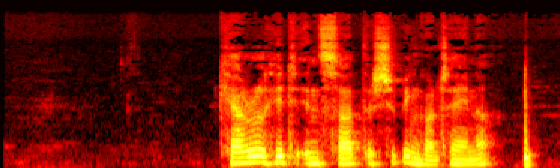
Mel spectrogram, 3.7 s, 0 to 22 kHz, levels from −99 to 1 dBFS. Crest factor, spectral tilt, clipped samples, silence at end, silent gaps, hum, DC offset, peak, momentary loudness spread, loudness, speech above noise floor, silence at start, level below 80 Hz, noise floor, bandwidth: 18 dB; -5 dB/octave; under 0.1%; 0.2 s; none; none; under 0.1%; -2 dBFS; 7 LU; -18 LUFS; 50 dB; 1.45 s; -48 dBFS; -67 dBFS; 16 kHz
